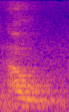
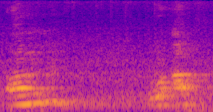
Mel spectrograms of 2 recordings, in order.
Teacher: الواو بتخرج من الشفتين مع وجود فرجه. يعني لو عطيت القلم كده هيعدي.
